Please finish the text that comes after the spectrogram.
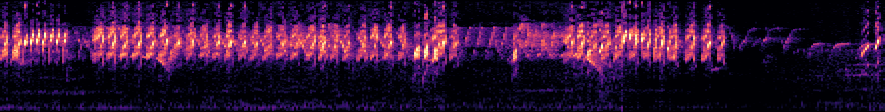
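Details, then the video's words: Lively flamboyan bird song of dense, high-pitched twittering phrases in rapid succession. There are brief pauses near the middle and a quieter, sparser stretch of notes at the end. "SUARA MERDU DAN GACOR BURUNG FLAMBOYAN"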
